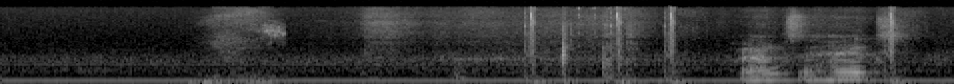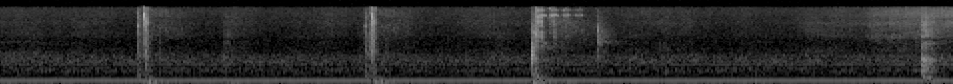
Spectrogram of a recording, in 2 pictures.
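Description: Short menu clicks and beeps sound now and then.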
